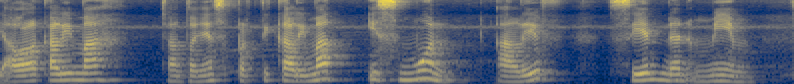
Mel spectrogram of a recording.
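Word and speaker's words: اسم: Nah, di sini alif di sini adalah alif wasol yang dibaca karena alif itu berada di awal kalimat dan tidak diucapkan ketika didahului oleh kata lain. Contohnya seperti masmun hadza rajul. Alif di situ di kata ismun itu tidak dibaca karena didahului oleh huruf ma.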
